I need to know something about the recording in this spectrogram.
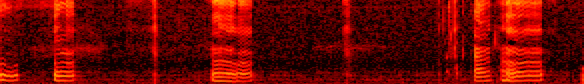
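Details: Ornery chihuahua whining indoors, demanding to be lifted onto a chair he could easily jump onto: short, wavering, high whines in bursts, some rising and falling, with clicks and quiet pauses between.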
